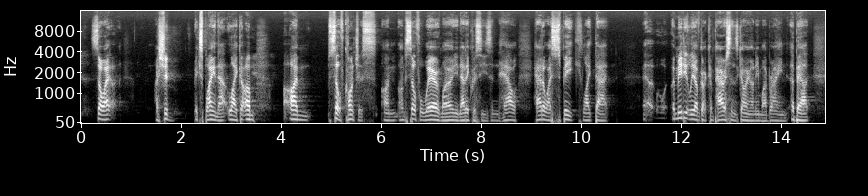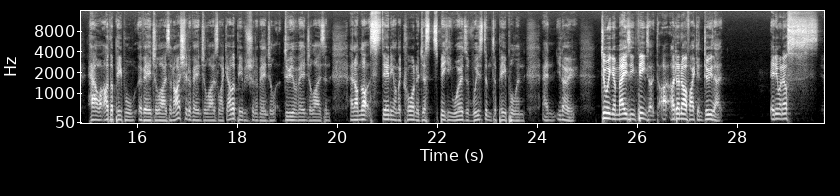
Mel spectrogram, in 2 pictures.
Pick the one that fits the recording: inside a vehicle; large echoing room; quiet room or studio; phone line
large echoing room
